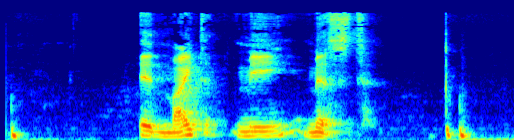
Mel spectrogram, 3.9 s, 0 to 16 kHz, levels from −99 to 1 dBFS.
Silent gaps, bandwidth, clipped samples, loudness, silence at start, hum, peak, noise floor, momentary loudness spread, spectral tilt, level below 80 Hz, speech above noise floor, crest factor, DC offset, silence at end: none; 11.5 kHz; under 0.1%; -27 LUFS; 0.1 s; none; -6 dBFS; -68 dBFS; 12 LU; -5.5 dB/octave; -54 dBFS; 43 dB; 22 dB; under 0.1%; 0.05 s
